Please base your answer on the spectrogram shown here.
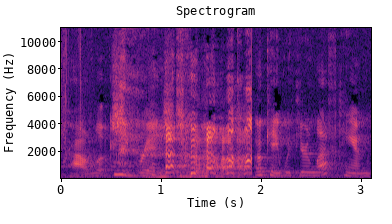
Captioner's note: laughing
